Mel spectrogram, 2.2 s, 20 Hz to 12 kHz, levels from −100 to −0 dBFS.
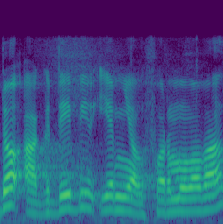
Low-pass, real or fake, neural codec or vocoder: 7.2 kHz; real; none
